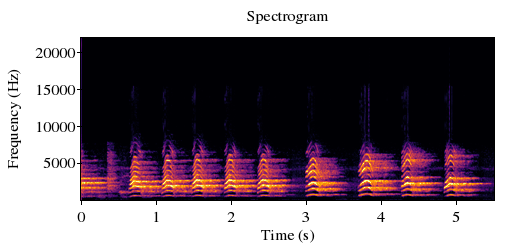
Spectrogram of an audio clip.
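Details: Fifteen-year-old parrot giving a run of about ten rich, nasal squawks, each briefly rising then falling, repeated roughly every half second in a steady rhythm, loud and close.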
